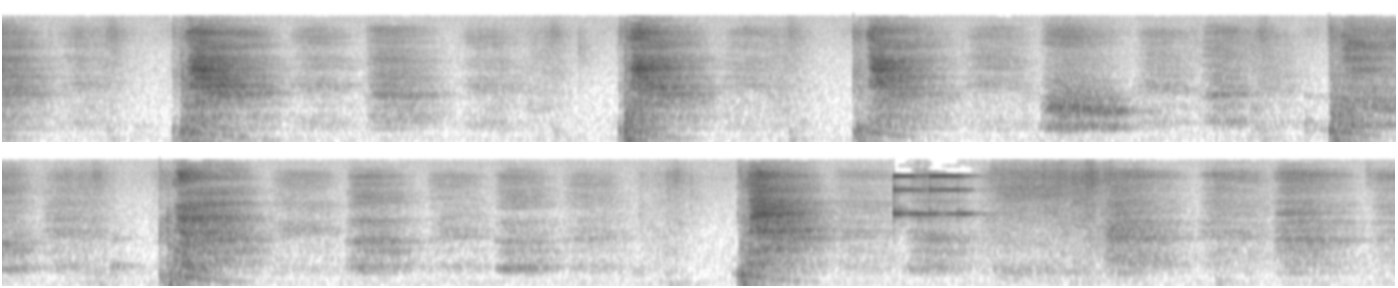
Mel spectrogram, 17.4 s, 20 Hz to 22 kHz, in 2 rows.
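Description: Heavy, sharp exhalations roughly every one and a half seconds from a woman doing strict mountain climbers. About fourteen seconds in comes a short electronic beep, the interval timer marking the end of the 50-second work period.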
